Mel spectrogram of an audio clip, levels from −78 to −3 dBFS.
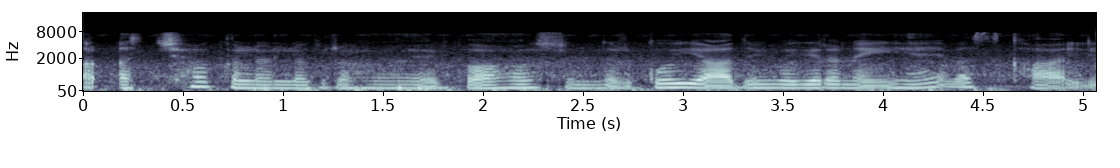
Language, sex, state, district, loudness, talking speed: Hindi, female, Punjab, Kapurthala, -19 LUFS, 180 wpm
